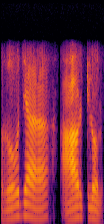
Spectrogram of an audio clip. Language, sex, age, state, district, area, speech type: Telugu, male, 30-45, Andhra Pradesh, Kadapa, rural, conversation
